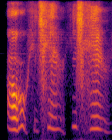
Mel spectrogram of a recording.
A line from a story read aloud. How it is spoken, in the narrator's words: she exclaimed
